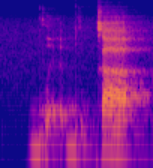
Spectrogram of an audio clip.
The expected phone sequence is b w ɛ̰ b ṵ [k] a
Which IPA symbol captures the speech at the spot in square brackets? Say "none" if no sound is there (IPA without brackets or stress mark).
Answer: k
